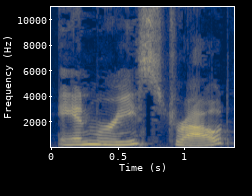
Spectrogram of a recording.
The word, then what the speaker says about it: Anne Marie Stroud: Today we have a special guest for you all, Anne Marie Stroud.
